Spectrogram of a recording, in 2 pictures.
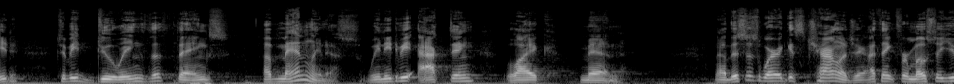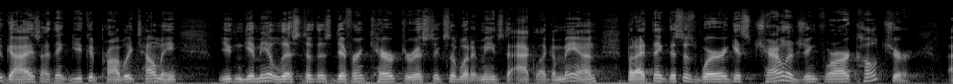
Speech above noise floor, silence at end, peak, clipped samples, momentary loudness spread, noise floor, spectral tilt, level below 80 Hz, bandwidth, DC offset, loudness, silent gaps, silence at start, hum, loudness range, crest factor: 28 dB; 0 s; -8 dBFS; under 0.1%; 9 LU; -55 dBFS; -4.5 dB/octave; -46 dBFS; 15.5 kHz; under 0.1%; -27 LUFS; none; 0 s; none; 2 LU; 18 dB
